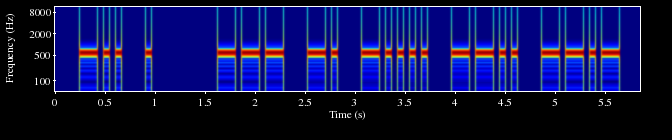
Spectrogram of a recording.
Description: Morse code, heard as a keyed tone, about 20 wpm, 600 Hz. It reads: DE ON6ZQ
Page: The GNU Octave program below generates a sound file (.wav) with the morse code representing a given text.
